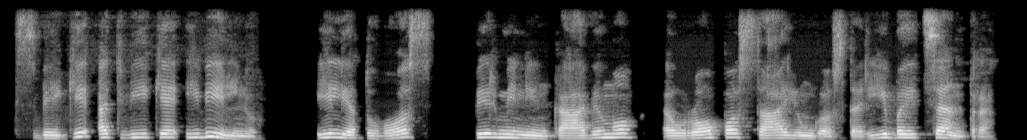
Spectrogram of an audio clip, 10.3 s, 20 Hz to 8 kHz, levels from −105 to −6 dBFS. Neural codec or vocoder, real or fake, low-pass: none; real; 7.2 kHz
